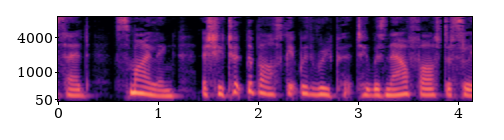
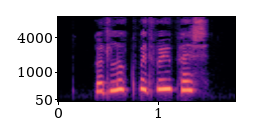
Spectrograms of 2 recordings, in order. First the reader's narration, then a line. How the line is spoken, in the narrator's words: the nurse called out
